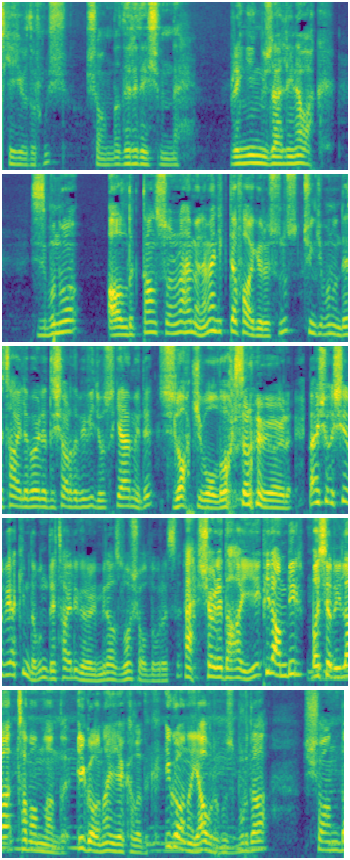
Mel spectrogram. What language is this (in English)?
Turkish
